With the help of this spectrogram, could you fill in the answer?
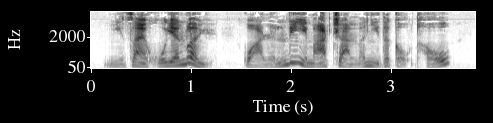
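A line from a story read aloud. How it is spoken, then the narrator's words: Furious roar. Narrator (Chinese): 齐襄公大吼道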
